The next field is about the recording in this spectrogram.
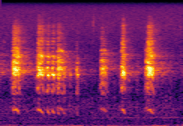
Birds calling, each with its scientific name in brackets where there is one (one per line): Erckel's Francolin (Pternistis erckelii)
